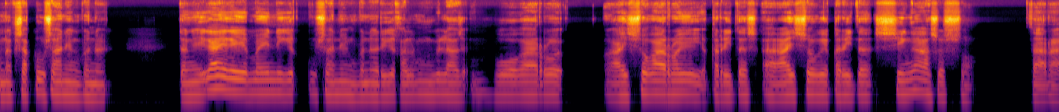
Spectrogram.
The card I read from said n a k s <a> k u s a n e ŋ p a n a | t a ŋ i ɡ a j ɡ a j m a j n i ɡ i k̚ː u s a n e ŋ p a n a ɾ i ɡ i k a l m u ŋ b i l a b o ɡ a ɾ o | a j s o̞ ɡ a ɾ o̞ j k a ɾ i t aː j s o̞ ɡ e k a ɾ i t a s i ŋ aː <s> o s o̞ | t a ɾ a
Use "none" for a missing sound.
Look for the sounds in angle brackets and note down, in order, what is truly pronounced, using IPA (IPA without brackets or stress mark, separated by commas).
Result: a, s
